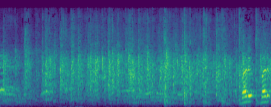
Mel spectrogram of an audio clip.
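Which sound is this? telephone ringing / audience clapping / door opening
audience clapping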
